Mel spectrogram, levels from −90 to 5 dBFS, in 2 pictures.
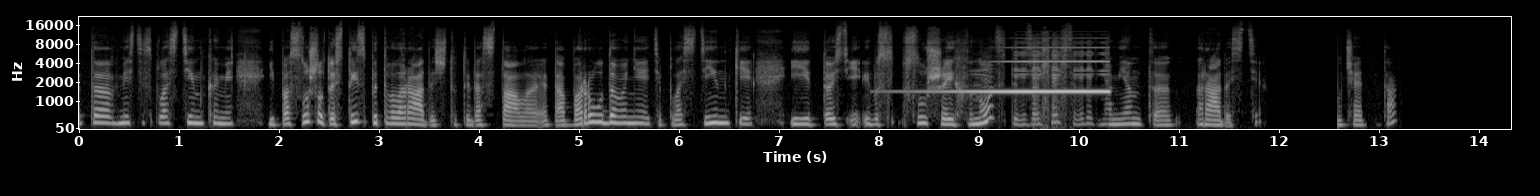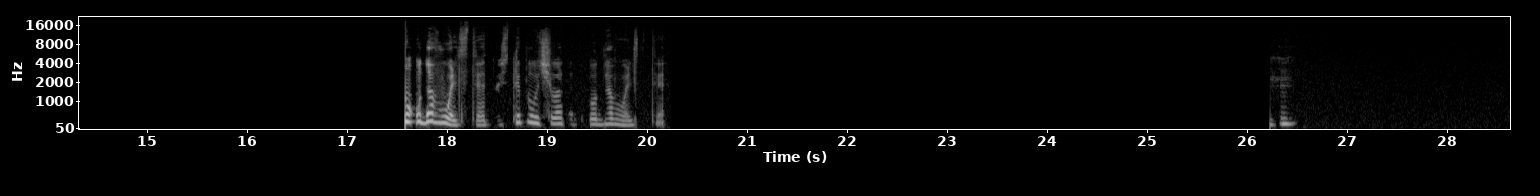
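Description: At 7.91 s, right after "то есть и и", a loudspeaker feedback squeal kicks in: the mic's hearing its own speaker, and a 1.4 kHz tone swells over about a second and a half to roughly 10 dB above the speech, hanging on until 10.33 s, just before "э радости".

Then there's a clipped start after a pause at 12.52 s, 17.52 s and 26.17 s. The output device dozes off in the silence and misses the first 61 to 68 ms of sound when it wakes, so those onsets come in abruptly.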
